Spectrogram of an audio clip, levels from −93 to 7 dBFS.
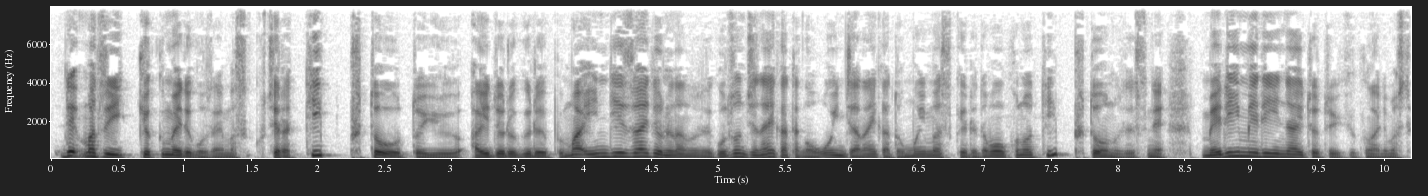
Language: Japanese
